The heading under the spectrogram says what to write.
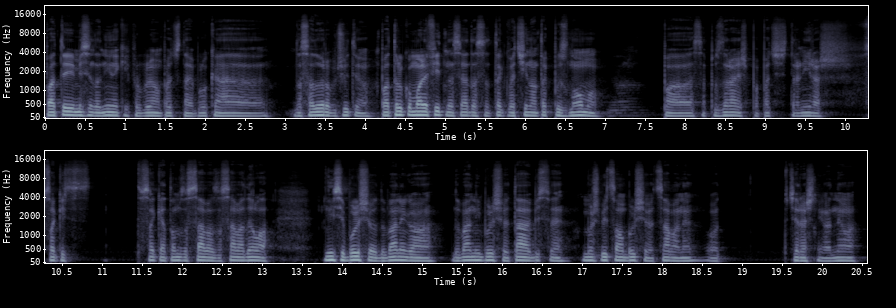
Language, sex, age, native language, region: Slovenian, male, 18-29, Slovenian, Drava region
